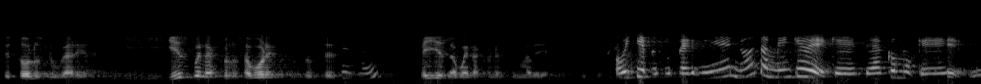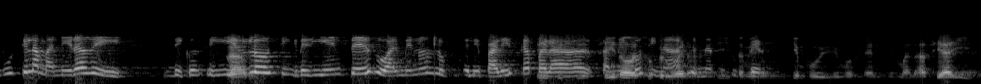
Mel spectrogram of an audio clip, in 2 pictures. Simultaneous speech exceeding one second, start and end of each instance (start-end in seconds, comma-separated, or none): 15.1-17.5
